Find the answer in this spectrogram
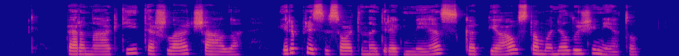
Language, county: Lithuanian, Telšiai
